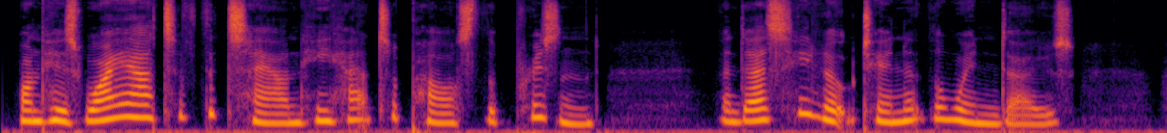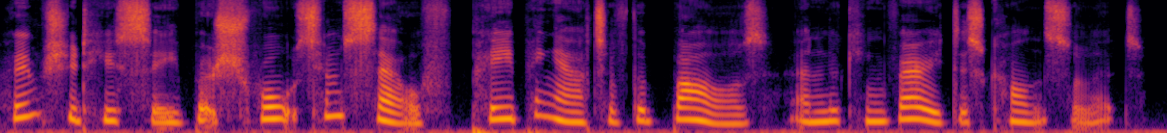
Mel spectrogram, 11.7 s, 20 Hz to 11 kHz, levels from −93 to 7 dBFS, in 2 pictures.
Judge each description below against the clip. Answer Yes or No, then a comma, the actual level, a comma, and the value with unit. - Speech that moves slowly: No, average, 190 wpm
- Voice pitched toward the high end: Yes, high, 240 Hz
